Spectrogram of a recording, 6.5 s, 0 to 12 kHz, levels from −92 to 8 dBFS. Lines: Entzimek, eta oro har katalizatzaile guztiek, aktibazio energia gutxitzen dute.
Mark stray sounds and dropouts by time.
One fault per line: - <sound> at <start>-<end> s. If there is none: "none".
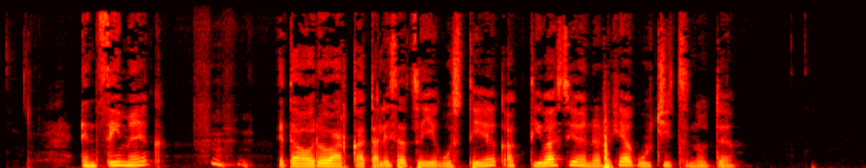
- laugh at 1.4-1.9 s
